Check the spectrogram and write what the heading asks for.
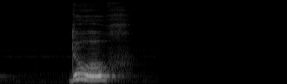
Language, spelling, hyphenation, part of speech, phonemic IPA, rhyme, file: Dutch, doeg, doeg, interjection / noun, /dux/, -ux, Nl-doeg.ogg
- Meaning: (interjection) bye; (noun) synonym of dag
